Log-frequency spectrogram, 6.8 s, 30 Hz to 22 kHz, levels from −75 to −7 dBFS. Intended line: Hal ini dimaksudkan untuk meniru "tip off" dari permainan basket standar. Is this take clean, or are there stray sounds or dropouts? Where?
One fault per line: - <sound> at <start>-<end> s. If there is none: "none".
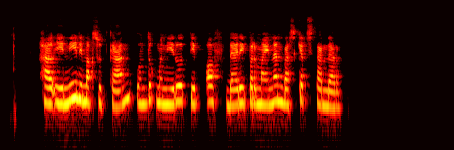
none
